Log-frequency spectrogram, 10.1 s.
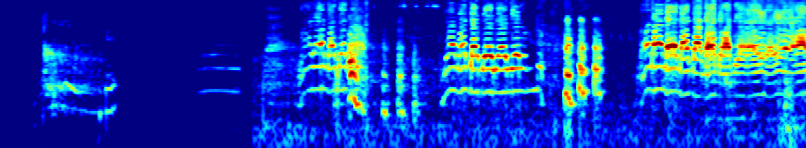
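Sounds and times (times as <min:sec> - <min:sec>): cat meowing: 0:03.7 - 0:04.5, 0:05.4 - 0:06.8, 0:08.0 - 0:10.0.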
